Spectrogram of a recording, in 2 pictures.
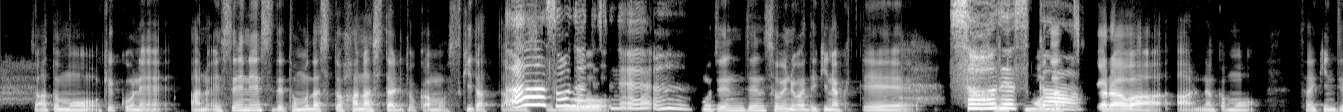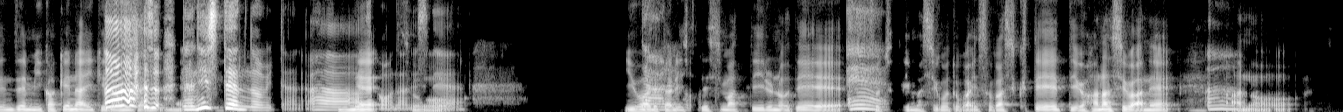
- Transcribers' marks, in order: laughing while speaking: "ああ、そう"; other background noise
- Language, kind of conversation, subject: Japanese, advice, 休息や趣味の時間が取れず、燃え尽きそうだと感じるときはどうすればいいですか？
